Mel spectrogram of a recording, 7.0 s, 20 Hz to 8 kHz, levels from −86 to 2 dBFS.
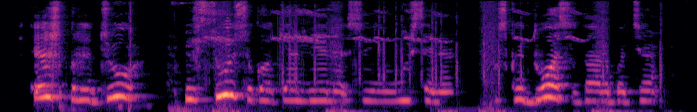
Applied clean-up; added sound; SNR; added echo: classical method log-MMSE.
